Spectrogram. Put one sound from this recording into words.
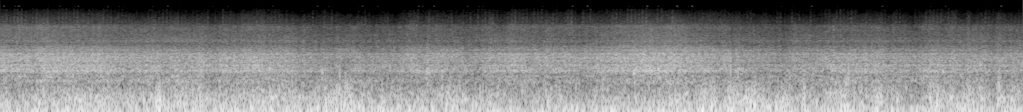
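Tyres hum steadily over a rough paved path.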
